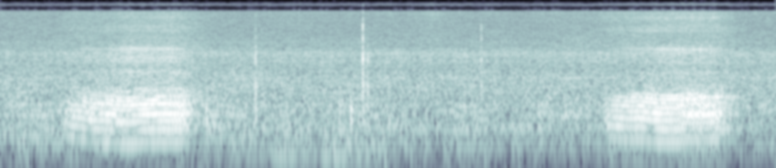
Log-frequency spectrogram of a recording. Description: Snoring Shar Pei puppy - Sugar!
